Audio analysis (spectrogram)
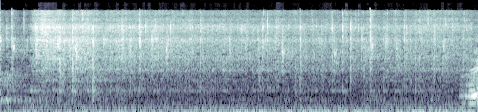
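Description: Crushed garlic, curry leaves and a dried chili fry in hot oil for a drumstick rasam, giving a bright, continuous sizzle with crackling pops throughout, close and with no talk.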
